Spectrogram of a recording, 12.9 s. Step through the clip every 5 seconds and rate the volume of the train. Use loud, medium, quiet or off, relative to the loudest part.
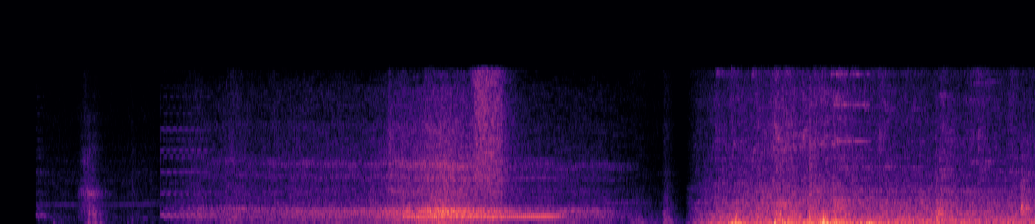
quiet, loud, loud.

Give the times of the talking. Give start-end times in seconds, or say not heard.
not heard.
